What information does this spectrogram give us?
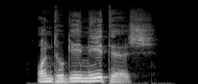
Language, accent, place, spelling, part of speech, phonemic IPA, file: German, Germany, Berlin, ontogenetisch, adjective, /ɔntoɡeˈneːtɪʃ/, De-ontogenetisch.ogg
- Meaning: ontogenetic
